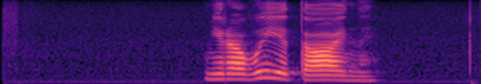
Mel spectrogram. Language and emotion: Russian, sad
